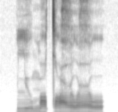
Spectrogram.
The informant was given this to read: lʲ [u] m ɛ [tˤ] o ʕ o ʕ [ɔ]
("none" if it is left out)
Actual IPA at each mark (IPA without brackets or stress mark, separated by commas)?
u, tˤ, o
